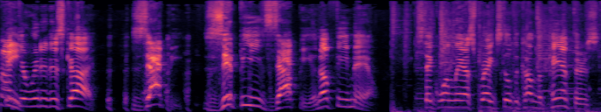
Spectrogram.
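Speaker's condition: No condition

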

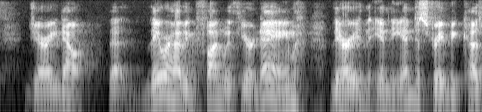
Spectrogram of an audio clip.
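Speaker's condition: No condition

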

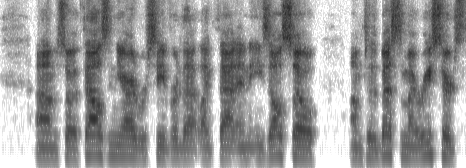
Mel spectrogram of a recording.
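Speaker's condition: No condition

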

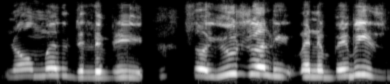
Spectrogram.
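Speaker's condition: Cerebral palsy; speech affected

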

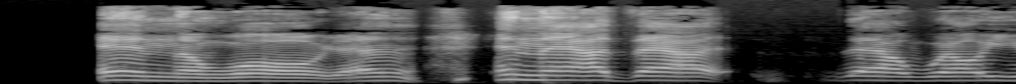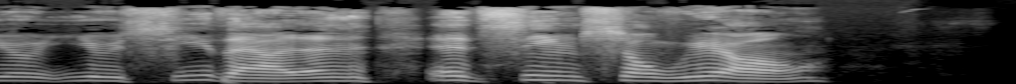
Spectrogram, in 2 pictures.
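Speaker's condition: Cerebral palsy; substantial coordination difficulties since childhood, speech impediment developed while growing

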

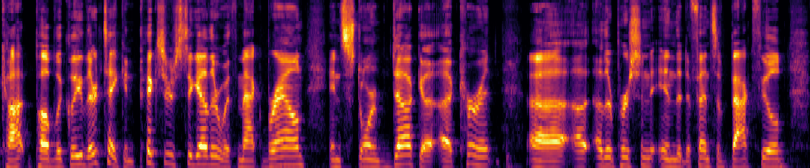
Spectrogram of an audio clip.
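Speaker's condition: No condition

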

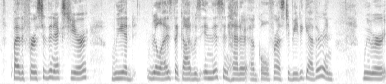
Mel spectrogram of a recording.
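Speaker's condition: No condition

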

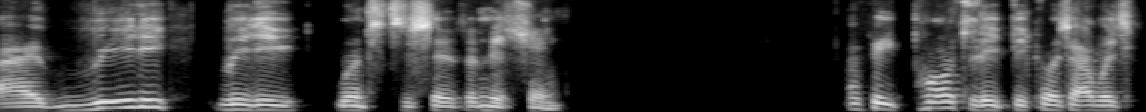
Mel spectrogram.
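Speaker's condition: Cerebral palsy; speech impairment

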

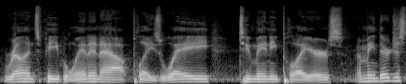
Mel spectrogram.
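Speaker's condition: No condition

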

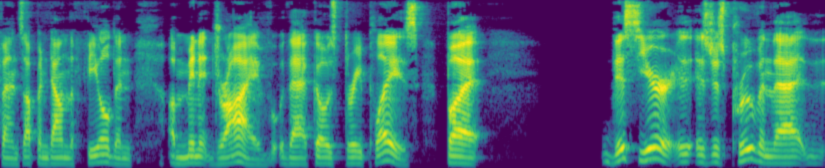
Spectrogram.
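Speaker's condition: No condition

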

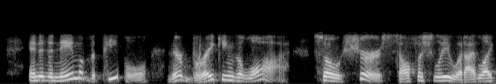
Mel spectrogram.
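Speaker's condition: No condition

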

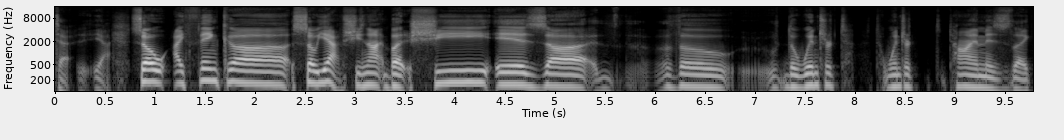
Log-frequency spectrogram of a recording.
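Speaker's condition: Stutter, acquired neurogenic; lost motor skill function after sleeping on a softball concussion; about 10 years since onset, ongoing speech therapy and physical therapy; fears stuttering when talking to admired comics at the Comedy Store, eases with comfort; repeated sounds, repeated words, prolonged sounds

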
